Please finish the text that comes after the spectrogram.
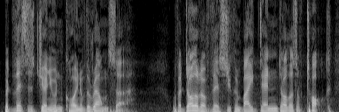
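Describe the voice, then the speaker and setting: An actor in a radio drama playing a pompous, jovial, cunning older crime boss who talks in a courtly, florid, theatrical way. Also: male voice, medium pitch, a little fast, natural voice. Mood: suave, bargaining.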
